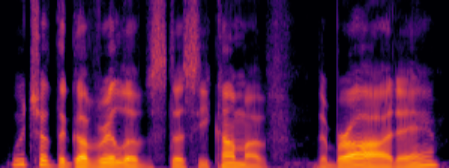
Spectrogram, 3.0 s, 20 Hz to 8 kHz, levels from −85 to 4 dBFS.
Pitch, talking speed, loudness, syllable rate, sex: 135 Hz, 220 wpm, -18 LUFS, 4.8 syllables/s, male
